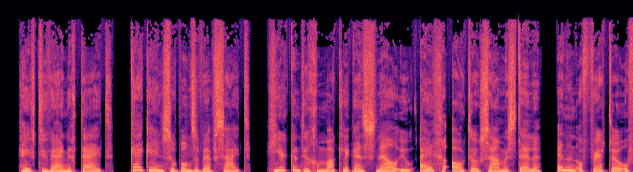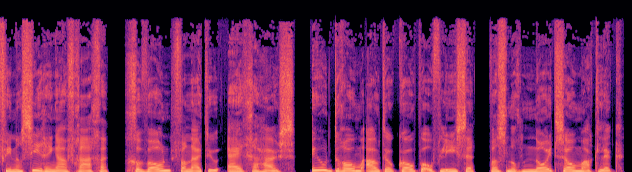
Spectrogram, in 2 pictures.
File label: Professional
